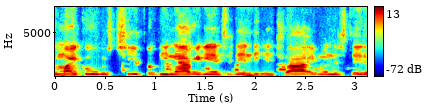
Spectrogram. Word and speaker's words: Narragansett: is actually properly pronounced Narragansett. We didn't have R's in the language, and we ended up with two of them in our official name. So I use Narragansett because most people know it, but properly it's Narragansett.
